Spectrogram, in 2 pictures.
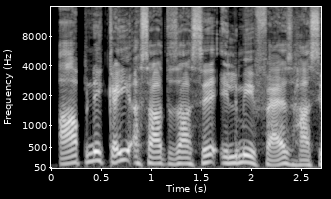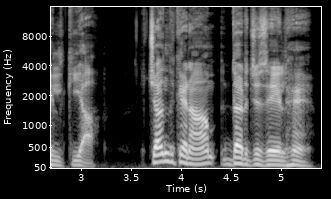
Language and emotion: Urdu, neutral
